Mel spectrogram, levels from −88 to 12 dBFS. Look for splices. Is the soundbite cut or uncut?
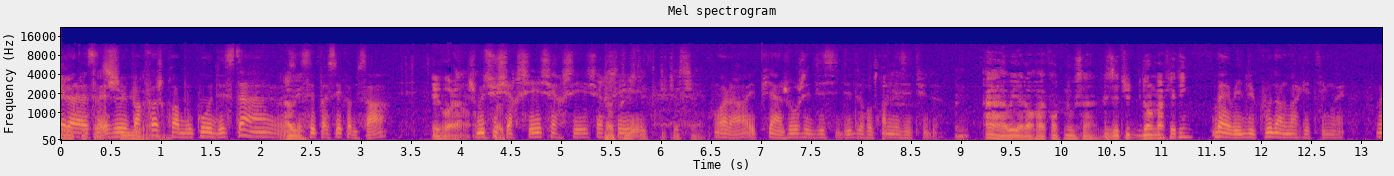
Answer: uncut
